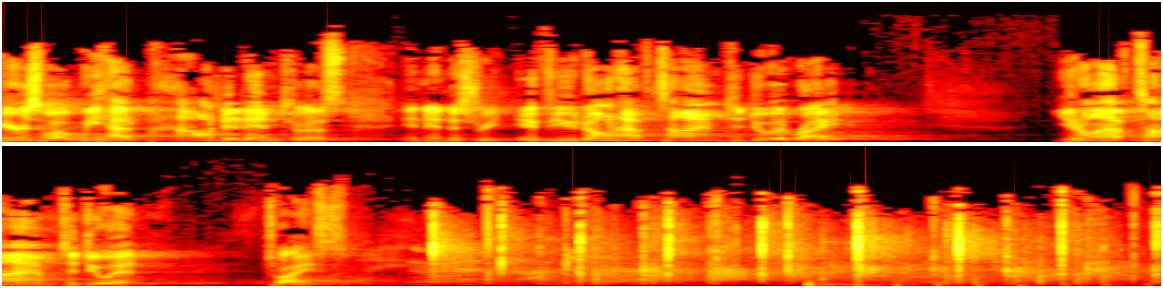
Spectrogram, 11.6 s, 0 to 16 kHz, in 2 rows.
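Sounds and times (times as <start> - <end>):
speech: 0.0 - 4.4, 5.3 - 7.6
single person clapping hands: 7.9 - 11.5.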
